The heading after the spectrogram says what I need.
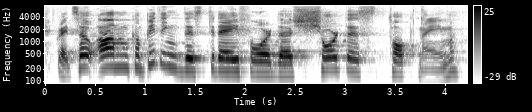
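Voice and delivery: ordinary talk, nothing marked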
